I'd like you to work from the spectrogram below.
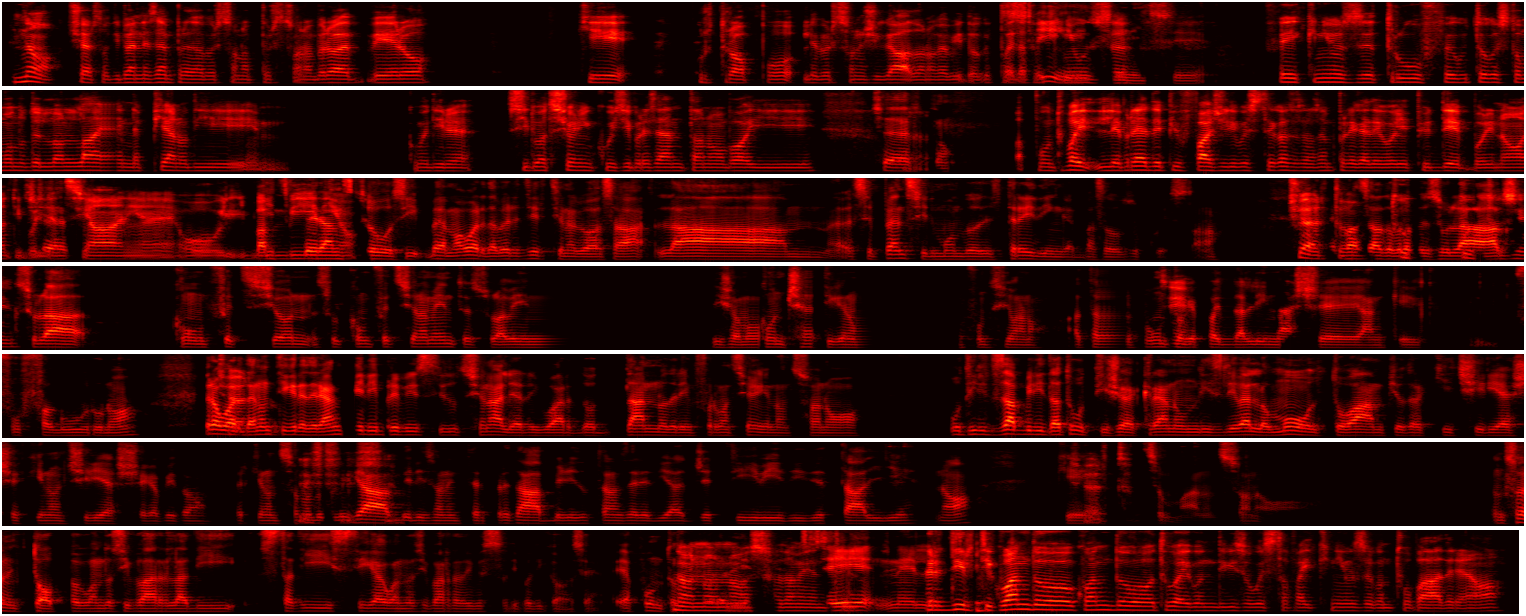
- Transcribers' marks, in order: static; tapping; in English: "fake news fake news"; distorted speech; other background noise; in English: "trading"; "proprio" said as "propio"; "cioè" said as "ceh"; stressed: "molto"; "insomma" said as "inzomma"; in English: "faike news"; "fake" said as "faike"
- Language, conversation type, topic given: Italian, unstructured, Cosa ne pensi della diffusione delle notizie false?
